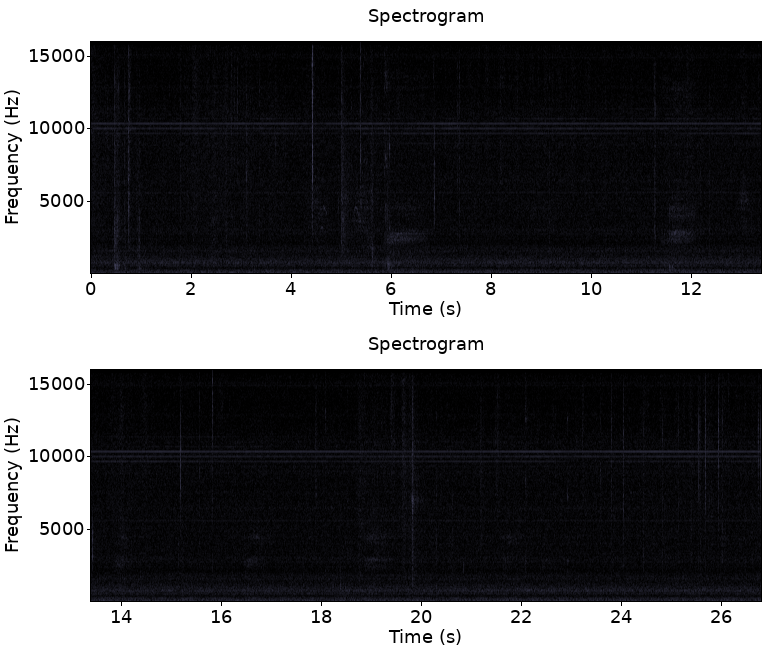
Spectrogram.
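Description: A small screwdriver clicks and taps against metal screws.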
